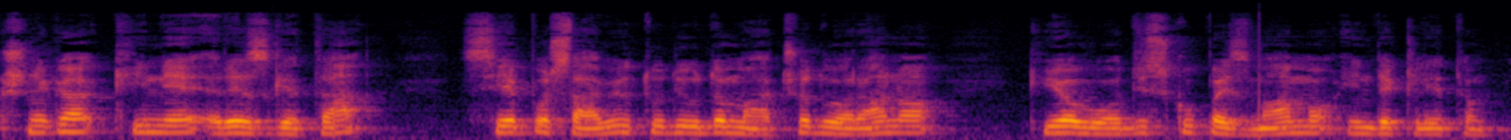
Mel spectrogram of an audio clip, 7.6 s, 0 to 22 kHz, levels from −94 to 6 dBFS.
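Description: A speech recording with two technical faults. Throughout, the audio carries a mix of coding artefacts that do not come from a single codec. The different artefacts are heard together. This is most likely transcoding between lossy codecs. The sound points to a chain of roughly 48 kbit/s stages, such as HE-AAC, then Vorbis, then Opus. Each pass spends bits re-encoding the previous damage and adds its own. Nothing remains above 20.1 kHz. There are also three jumps where the sound skips forward with no gap of silence. The first is at 1.68 s, just after "ki ne rezgeta". The second is at 2.86 s, after "si je". Each of these skips around 70 ms. The third, at 6.3 s, is smaller and skips about 20 ms. These are likely dropped buffers from an overrun. The samples were overwritten before being read, and the remaining audio on either side was spliced together.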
